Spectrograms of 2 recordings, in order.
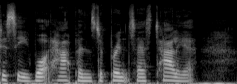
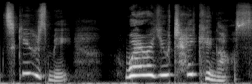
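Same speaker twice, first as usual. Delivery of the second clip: very high, sharp, raised voice; 13 semitones higher, 5 dB louder than usual. A passenger speaks to the driver as the car turns off the road, sharp voice. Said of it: "Talia say in a sharp voice to the driver".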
